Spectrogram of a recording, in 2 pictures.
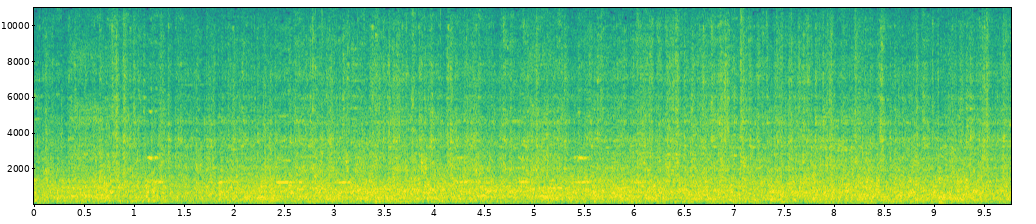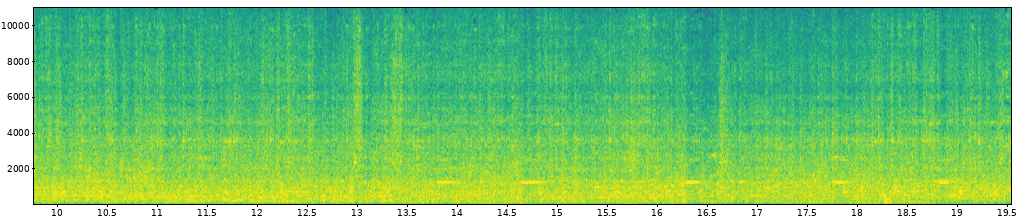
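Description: A Talyllyn Railway narrow-gauge train running on the line, its coaches giving a steady rumble and rattle on the rails. Short, faint high squeaks come now and then.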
